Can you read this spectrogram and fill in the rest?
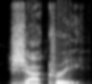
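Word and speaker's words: Shukri: it's it's it's different my middle name is shot cree but it's spelled h i'm sorry s-h-u-k-r-i there's your little dimension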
